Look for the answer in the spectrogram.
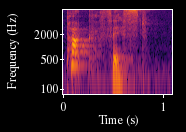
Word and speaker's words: puckfyst: And then we have, I'll say this carefully, puck fist. – Puck fist? – Yes, only the fist is spelt F-Y-S-T. – It's a real word. – Yes. – P-U-C-K-F-Y-S-T.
